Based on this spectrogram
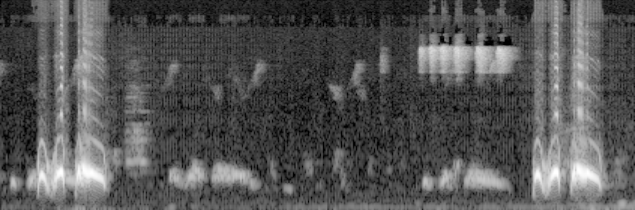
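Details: Spotted dove luring call used as a decoy: the full phrase of two looping notes and a long falling coo, soft murmured coos after it, and the same loud phrase repeating about six seconds later.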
